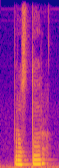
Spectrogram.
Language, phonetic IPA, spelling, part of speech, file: Czech, [ˈprostor], prostor, noun, Cs-prostor.ogg
- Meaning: 1. space 2. room, space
